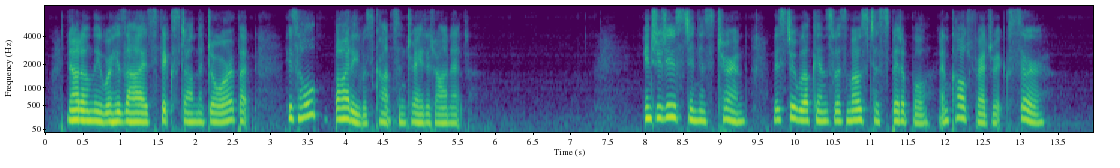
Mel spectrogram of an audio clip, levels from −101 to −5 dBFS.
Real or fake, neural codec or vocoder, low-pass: fake; codec, 24 kHz, 6 kbps, HILCodec; 7.2 kHz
